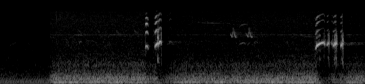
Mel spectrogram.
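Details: A Great Crested Flycatcher, a tree-cavity nester common in summer in eastern North America, gives loud, rising whistled notes in two quick bursts, about two seconds apart, over a low background rumble.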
